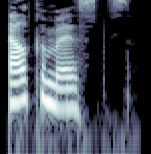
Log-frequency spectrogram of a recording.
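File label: "alchemists", British English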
